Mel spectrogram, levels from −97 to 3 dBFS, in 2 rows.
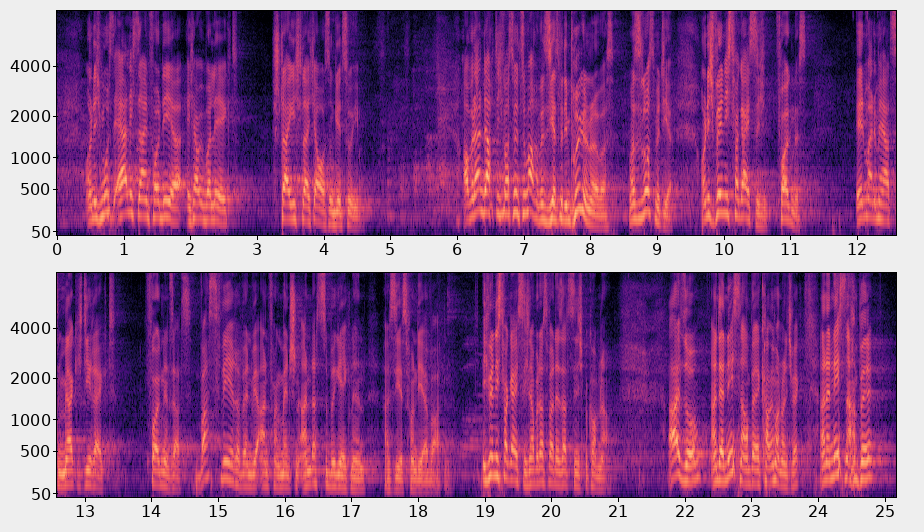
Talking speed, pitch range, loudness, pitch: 230 wpm, 120-185 Hz, -22 LUFS, 145 Hz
